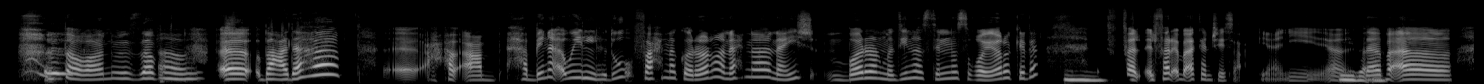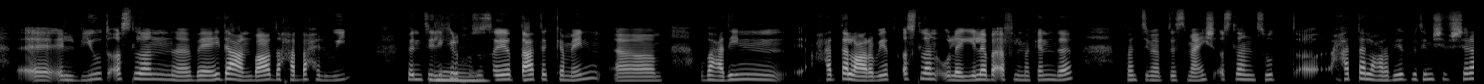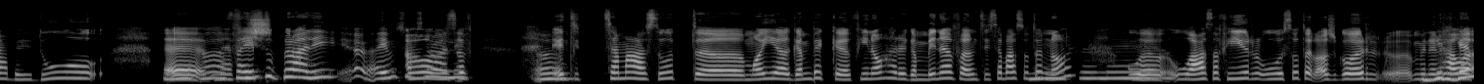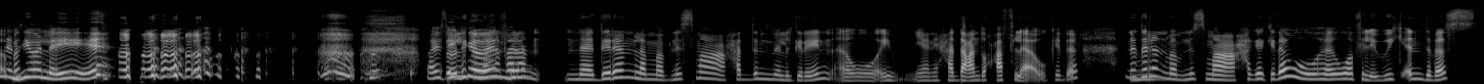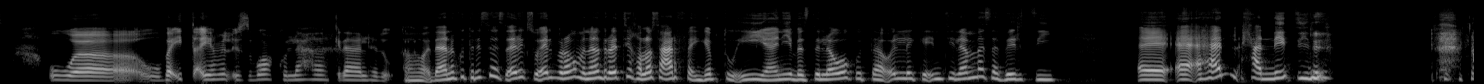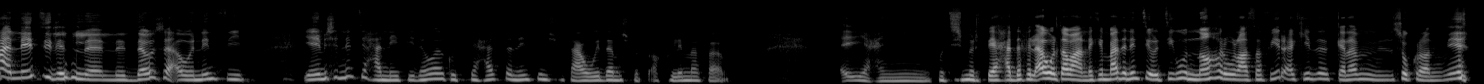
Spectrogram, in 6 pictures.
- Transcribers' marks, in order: chuckle; giggle; giggle; tapping; in English: "الweekend"; laugh; laugh
- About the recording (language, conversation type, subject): Arabic, podcast, ازاي التقاليد بتتغيّر لما الناس تهاجر؟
